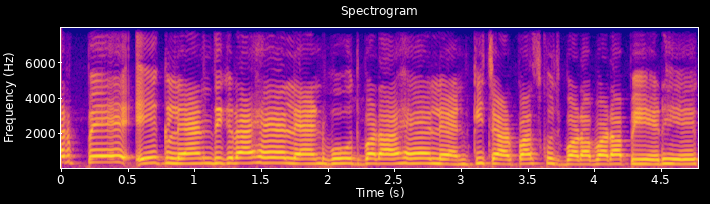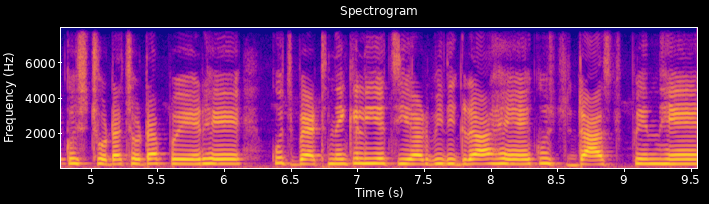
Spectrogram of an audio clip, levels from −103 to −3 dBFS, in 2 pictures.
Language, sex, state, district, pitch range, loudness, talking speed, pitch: Hindi, female, Bihar, Saharsa, 260-285 Hz, -14 LUFS, 220 wpm, 270 Hz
